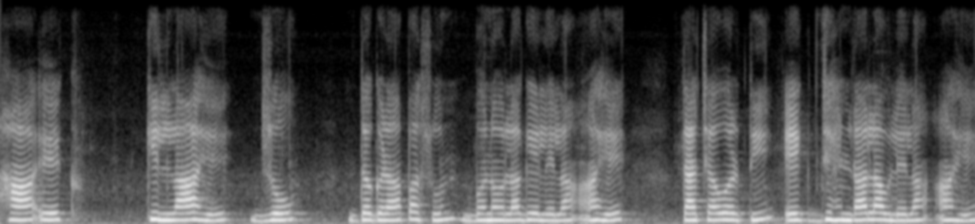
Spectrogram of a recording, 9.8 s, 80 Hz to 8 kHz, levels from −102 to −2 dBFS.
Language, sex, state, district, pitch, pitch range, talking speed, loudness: Marathi, female, Maharashtra, Sindhudurg, 235 Hz, 230-240 Hz, 85 wpm, -15 LUFS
